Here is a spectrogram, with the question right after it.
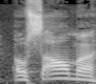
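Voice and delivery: terrible fake southern accent. Retelling a friend's terrible southern-accent riff on the line: imitating a terrible southern accent. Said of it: "picturing a dude with a southern accent".

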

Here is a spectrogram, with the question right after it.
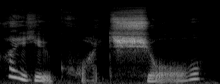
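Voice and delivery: rough, slow, creaky, doubting, suspicious croak. Miss Itch questions Jenny again after Jenny's answer, croaked suspiciously. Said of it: "croaked Miss Itch suspiciously".

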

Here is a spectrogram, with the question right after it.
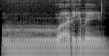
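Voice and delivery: slow, long-held first syllable of what. Imitating how he talks when confused: drawn-out first word 'what'. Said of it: "He holds on to the first syllable of the first word that he says".

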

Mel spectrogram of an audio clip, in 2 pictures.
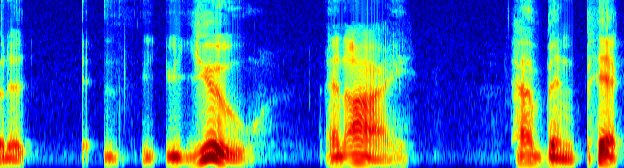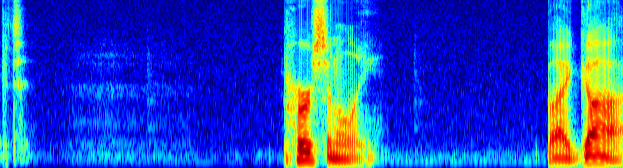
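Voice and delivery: speaking very slowly. Addressing fellow Christians, deliberately speaking really slow. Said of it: "I'm saying this really slow".

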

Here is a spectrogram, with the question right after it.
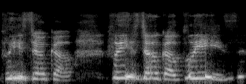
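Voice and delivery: put-on sobbing, tearful, pleading voice. Retelling a show scene, a woman begging on her knees: imitating a crying plea. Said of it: "she gets on her knees and starts grabbing his legs".

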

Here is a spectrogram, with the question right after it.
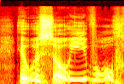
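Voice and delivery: very high, whiny voice. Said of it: "I'm not gonna read it in a whiny voice".

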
